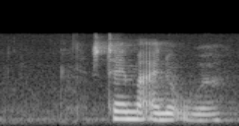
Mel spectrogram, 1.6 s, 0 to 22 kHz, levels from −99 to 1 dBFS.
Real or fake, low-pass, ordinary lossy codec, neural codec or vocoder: real; 7.2 kHz; none; none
